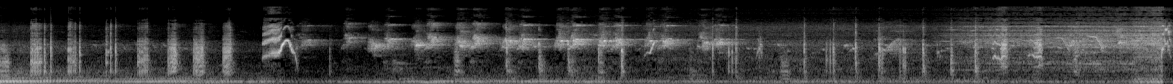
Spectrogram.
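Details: Javan myna nestling chirping, the ngriwik of a chick learning to call: quick clicking pulses, then a wavering buzzy chatter, with a low background rumble and possible faint voices.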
